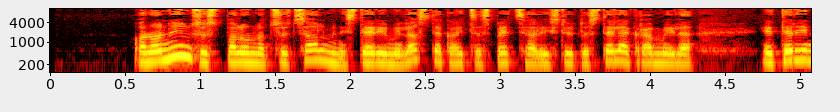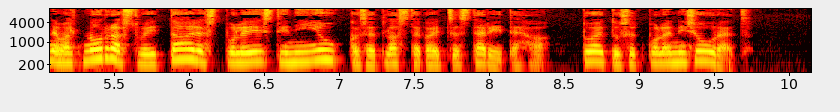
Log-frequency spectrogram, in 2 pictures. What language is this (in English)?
Estonian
